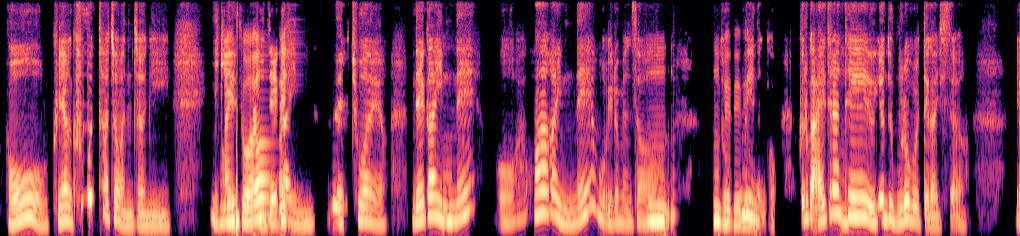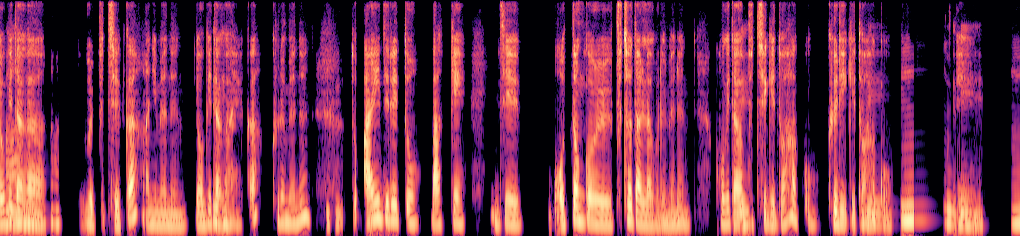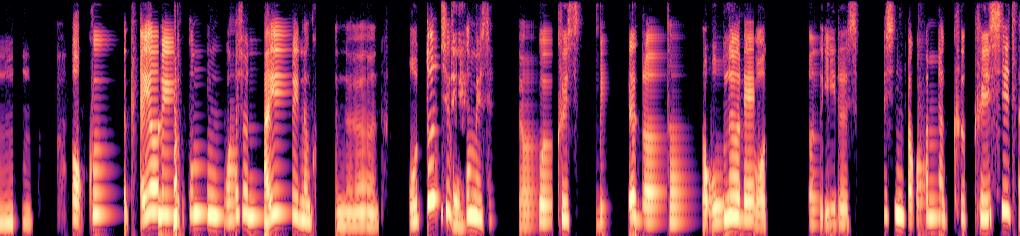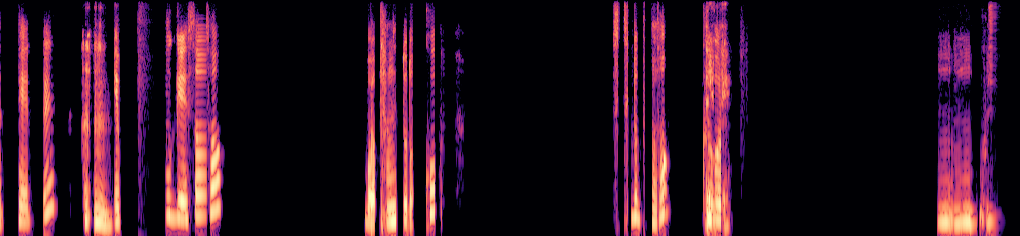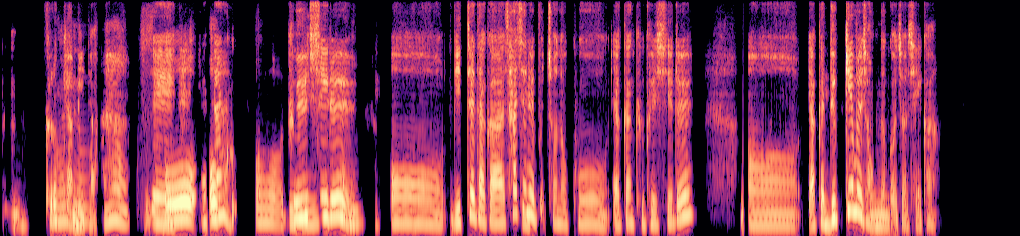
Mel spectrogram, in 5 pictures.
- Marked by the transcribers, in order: distorted speech; other background noise; unintelligible speech; unintelligible speech; tapping; unintelligible speech
- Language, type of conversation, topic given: Korean, podcast, 요즘 즐기고 있는 창작 취미는 무엇인가요?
